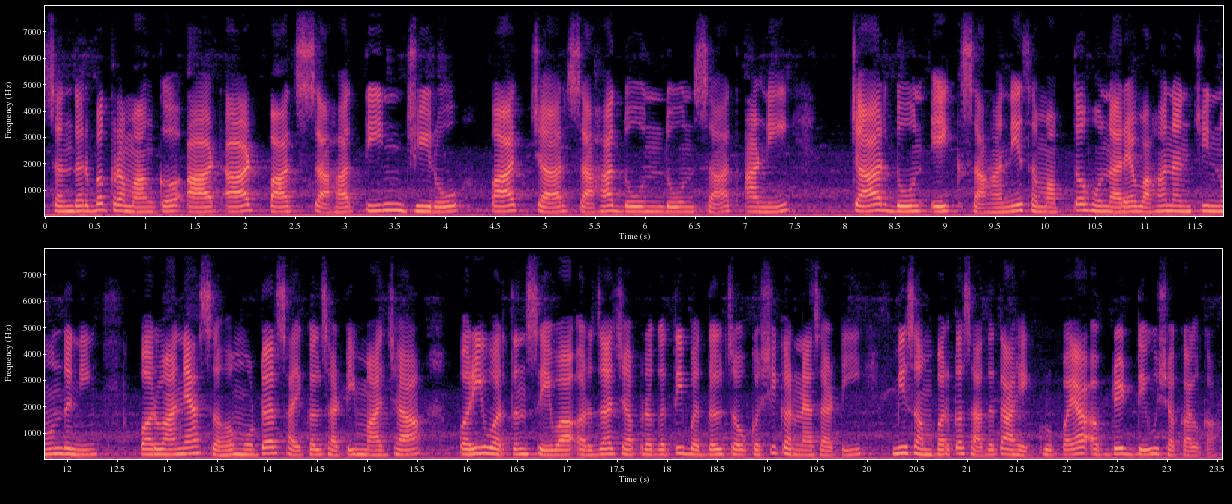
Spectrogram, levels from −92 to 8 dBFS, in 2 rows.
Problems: constant background noise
